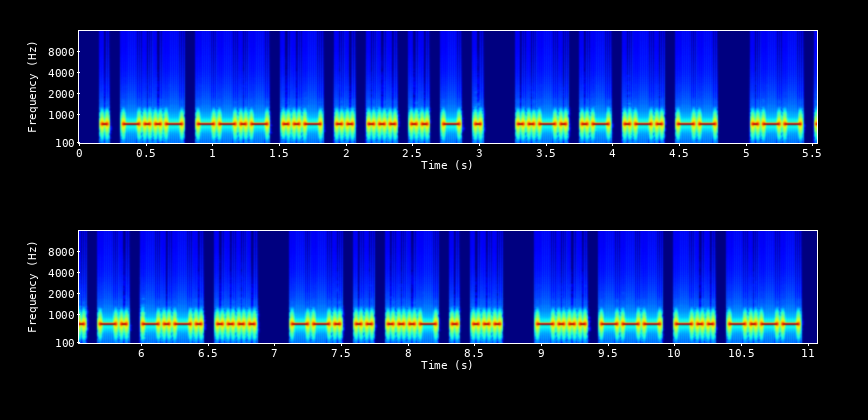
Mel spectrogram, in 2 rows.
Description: Morse code, heard as a keyed tone, about 30 wpm, 700 Hz. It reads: EXQUISITE FARM WENCH GIVES BODY
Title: Pangram Challenge v2 - 30wpm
